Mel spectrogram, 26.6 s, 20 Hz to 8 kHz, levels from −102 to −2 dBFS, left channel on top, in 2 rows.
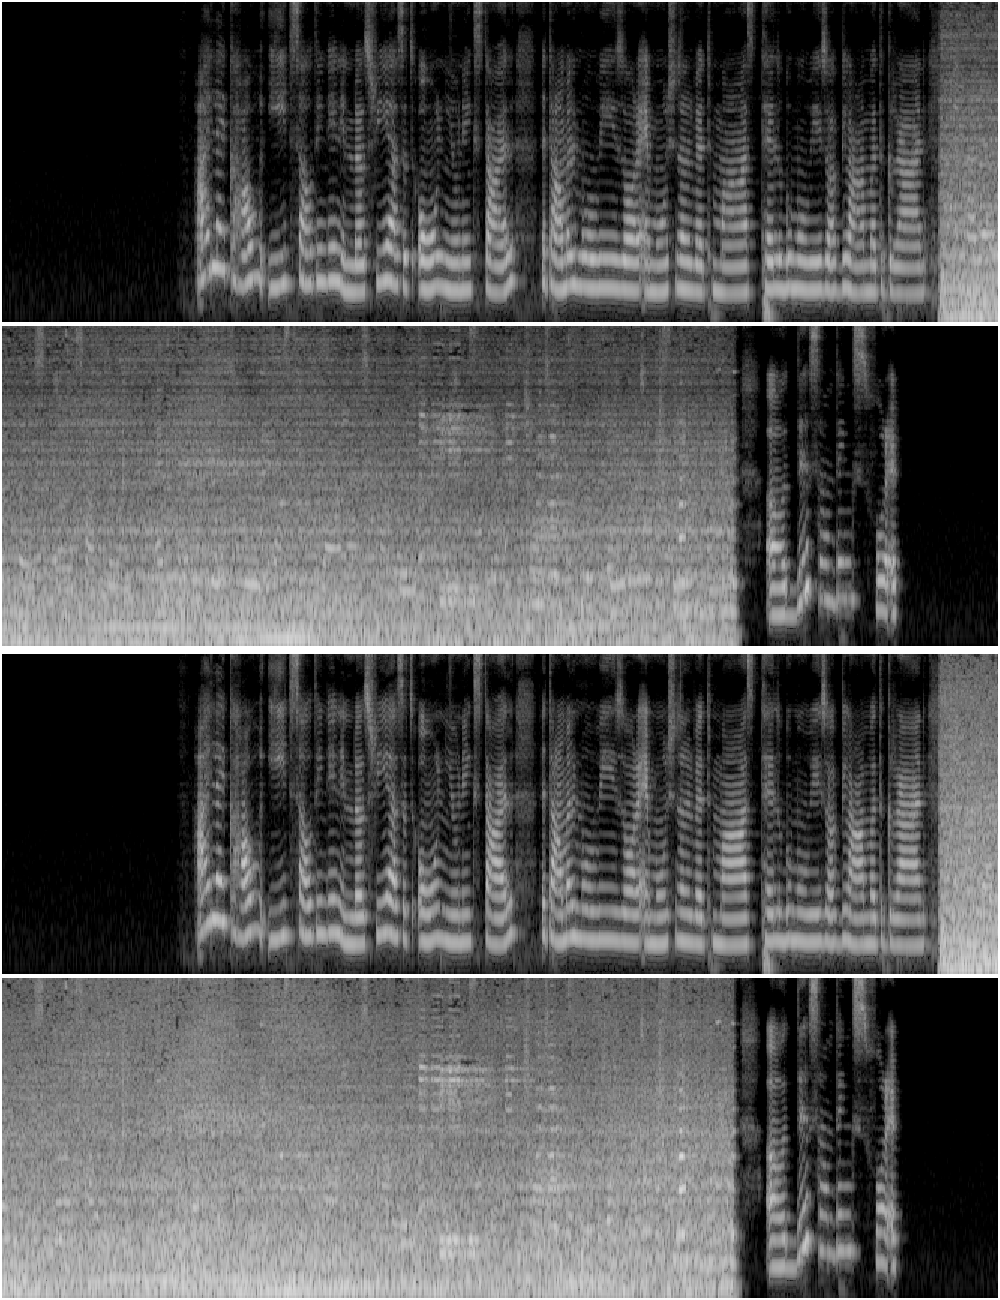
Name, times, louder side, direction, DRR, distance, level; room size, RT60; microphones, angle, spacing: voice 1, 2.6-18.9 19.2-25.2, equal, 35° right, 0.5 m, -36 dB
sound 1, 12.5-23.0, right 5 dB, 90° right, 0.4 m, -25 dB
5.7 x 2.1 x 2.5 m
head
